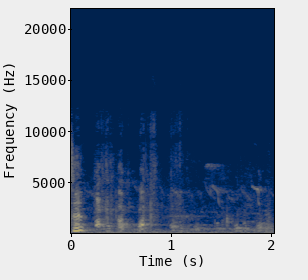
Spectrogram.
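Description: Aseel chickens clucking faintly, with a short sharp knock a little over half a second in.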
